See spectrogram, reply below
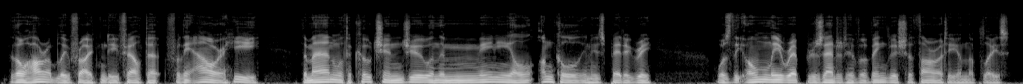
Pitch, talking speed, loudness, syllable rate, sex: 95 Hz, 195 wpm, -18 LUFS, 6.0 syllables/s, male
